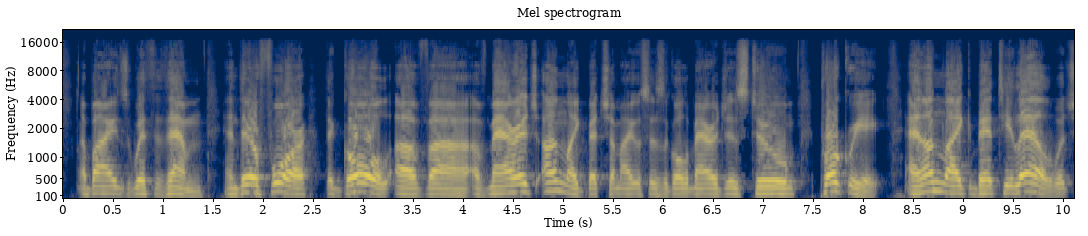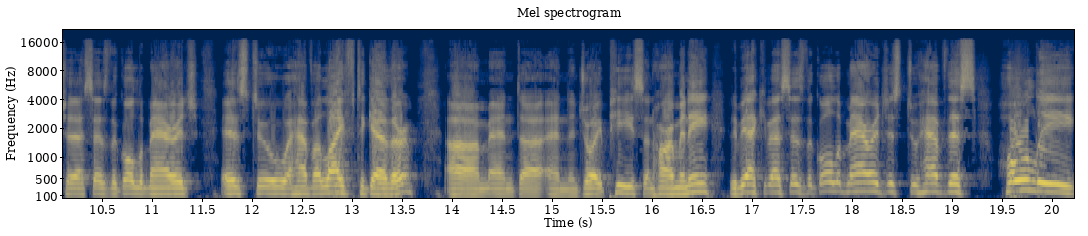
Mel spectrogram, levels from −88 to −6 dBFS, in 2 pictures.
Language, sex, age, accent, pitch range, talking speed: English, male, 50-69, American, 130-160 Hz, 170 wpm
